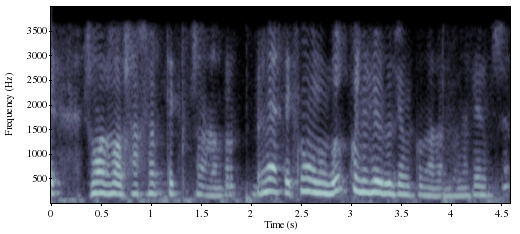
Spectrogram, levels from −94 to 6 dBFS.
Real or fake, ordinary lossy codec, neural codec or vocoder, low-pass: fake; none; codec, 16 kHz, 2 kbps, FreqCodec, smaller model; 3.6 kHz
